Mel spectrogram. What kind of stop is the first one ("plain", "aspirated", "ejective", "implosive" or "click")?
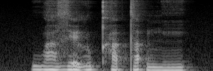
aspirated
